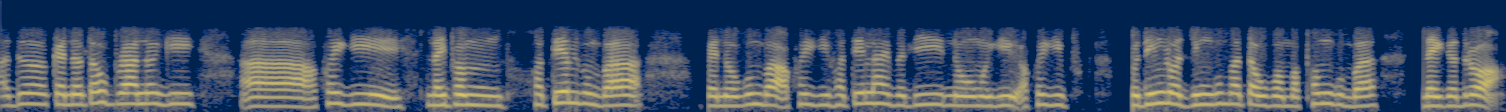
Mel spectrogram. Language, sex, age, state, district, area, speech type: Manipuri, female, 45-60, Manipur, Kakching, rural, conversation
